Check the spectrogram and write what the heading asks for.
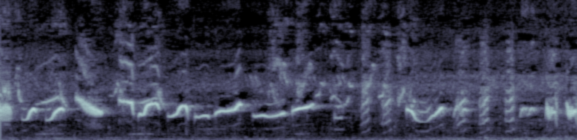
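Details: A Chinese hwamei's morning contest song: smooth, looping whistles sliding up and down, followed by a busier stretch of quick overlapping chirps and more slurred whistles.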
